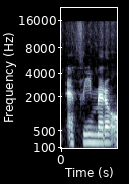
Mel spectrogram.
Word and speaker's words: efímero: Esta palabra es estrújula, la cual se acentúa en la penúltima sílaba y viene siendo la fi en efímero o efímera.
